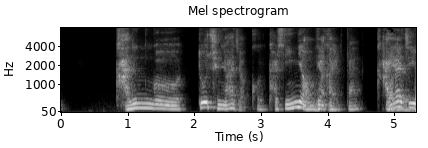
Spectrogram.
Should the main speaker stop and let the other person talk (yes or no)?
no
